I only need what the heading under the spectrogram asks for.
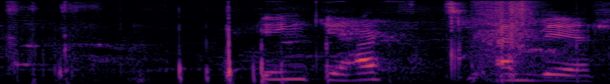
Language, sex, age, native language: Icelandic, male, 20-29, Icelandic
